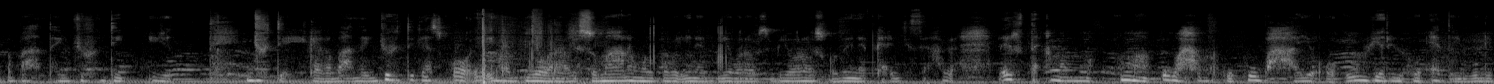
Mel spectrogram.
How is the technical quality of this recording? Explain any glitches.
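The recording has one clear technical problem, present from start to finish rather than as isolated glitches.

Vorbis compression affects the whole clip. The sound likely passed through a Vorbis encoder at low quality, consistent with a bitrate around 35 kbps. Nothing is present above about 14.2 kHz, and the remaining treble is quantised so coarsely that fine detail turns into noise of similar energy. The speech therefore sounds hissy and grainy, with roughened tones and softened, blurred consonant attacks.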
